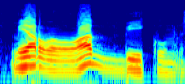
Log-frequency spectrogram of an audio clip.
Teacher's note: Nah, pada lafal mir rabbikum hanya idgham saja, idgham itu memasukkan. Maka nunnya dimasukkan ke ra dan tidak boleh ditahan.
